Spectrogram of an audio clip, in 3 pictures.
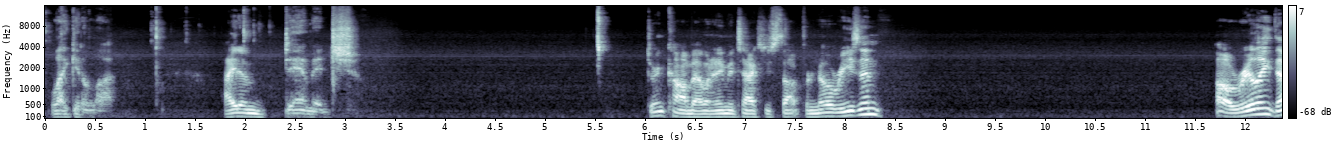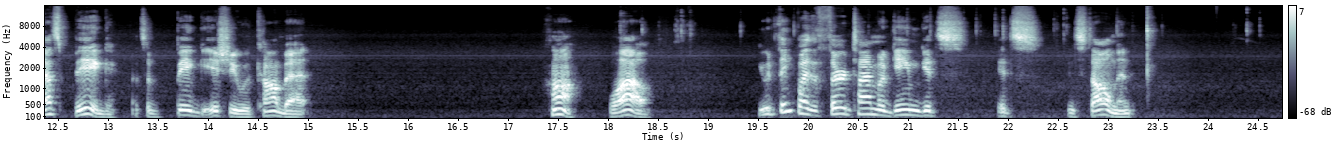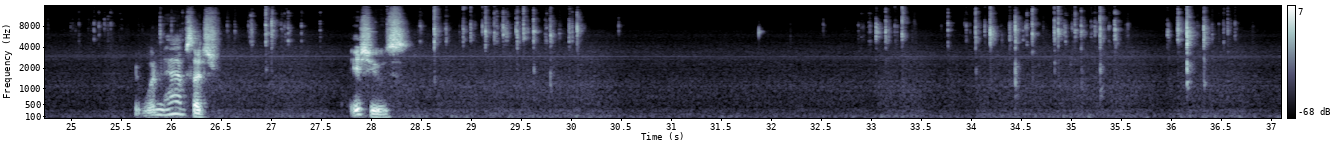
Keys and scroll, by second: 0.0-0.4 typing, 1.6-2.6 typing, 2.7 Return, 18.8-26.8 typing, 28.2-30.8 typing, 32.0-37.1 typing.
